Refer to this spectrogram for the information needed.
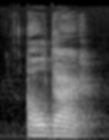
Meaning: there, in the aforementioned place
- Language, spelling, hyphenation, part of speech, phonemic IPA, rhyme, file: Dutch, aldaar, al‧daar, adverb, /ɑlˈdaːr/, -aːr, Nl-aldaar.ogg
